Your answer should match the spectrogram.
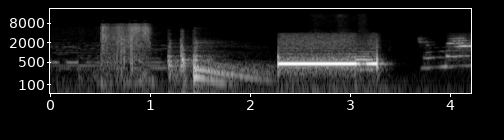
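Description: Telephone tones as a call tries to reconnect after a stalled transmission: a few short electronic bursts and sweeping tones, then one loud steady tone lasting about a second, followed by fainter tones at the end.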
